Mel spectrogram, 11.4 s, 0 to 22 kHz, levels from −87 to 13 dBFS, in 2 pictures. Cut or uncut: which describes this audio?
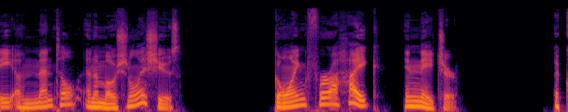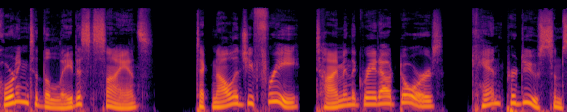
uncut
